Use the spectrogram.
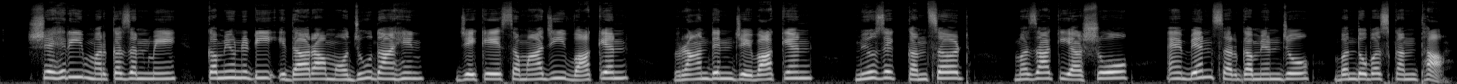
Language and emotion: Sindhi, neutral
